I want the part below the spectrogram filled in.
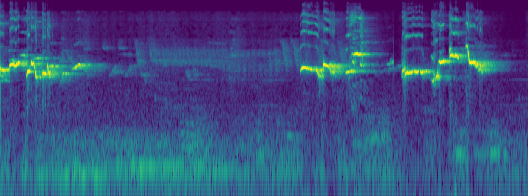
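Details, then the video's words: Kept orange-headed thrush singing energetically: a loud opening of whistled slurs, a thin sustained high note, then more bursts of varied warbling and harsh notes, low background hum throughout. "Anis kembang gacor anti macet bunyi"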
